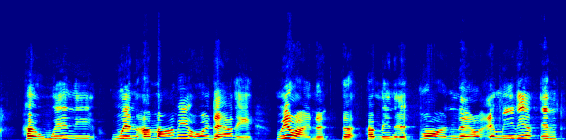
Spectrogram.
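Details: Dysarthria due to cerebral palsy in an adult woman whose CP affects the right side of her body, impacting her speech and movement; she uses a wheelchair.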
